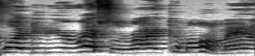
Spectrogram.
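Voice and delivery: high, loud, pushy goading; imitated goading boss. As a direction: egg him on as the rowdy boss. Owner goading him to wrestle.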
